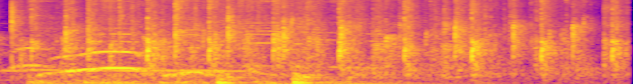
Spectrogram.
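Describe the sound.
An audience breaks into applause, a dense patter of many hands clapping at once, with a few voices whooping over the start before the clapping thins toward the end.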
